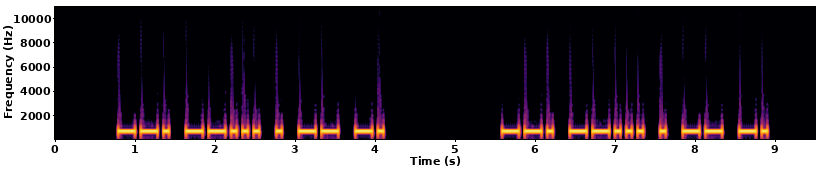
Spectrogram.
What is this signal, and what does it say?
Morse code, heard as a keyed tone, about 17 wpm, 700 Hz. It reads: G7EMN G7EMN
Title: DXCC-100 Call Signs - 5 Characters - Repeated 3x - 17wpm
